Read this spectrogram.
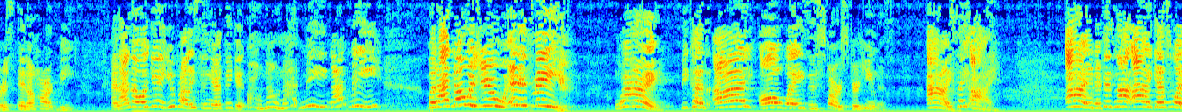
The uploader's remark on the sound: Praise and Worship Service New Life At Calvary - Audio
